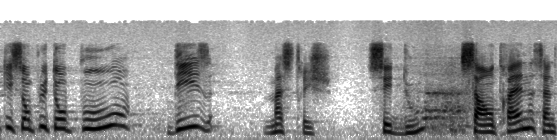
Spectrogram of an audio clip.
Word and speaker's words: Maastricht: Ça se prononce Maastricht.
